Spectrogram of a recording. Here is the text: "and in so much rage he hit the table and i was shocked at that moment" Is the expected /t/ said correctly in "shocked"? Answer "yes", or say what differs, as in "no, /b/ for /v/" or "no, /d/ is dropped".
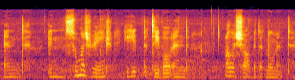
no, /t/ is dropped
